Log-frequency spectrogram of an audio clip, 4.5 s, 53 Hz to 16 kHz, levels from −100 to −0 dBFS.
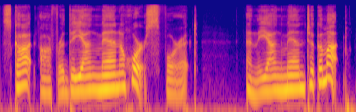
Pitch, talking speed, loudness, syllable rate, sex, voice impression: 175 Hz, 215 wpm, -18 LUFS, 5.5 syllables/s, female, feminine, very adult-like, slightly halting, slightly intellectual, slightly calm, elegant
